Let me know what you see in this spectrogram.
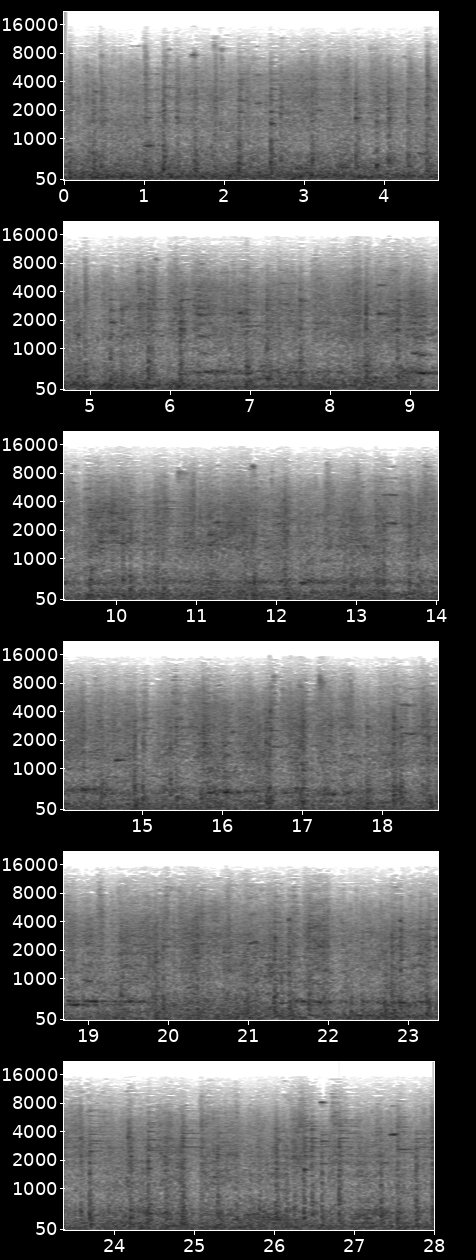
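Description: Freight train cars rolling steadily past, steel wheels clicking over the rail joints above a continuous rumble.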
